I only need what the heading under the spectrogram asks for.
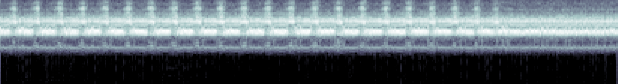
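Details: Shrill cicada buzz pulsing in quick regular beats, about three per second, strong and steady, fading into a smoother continuous drone at the end.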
